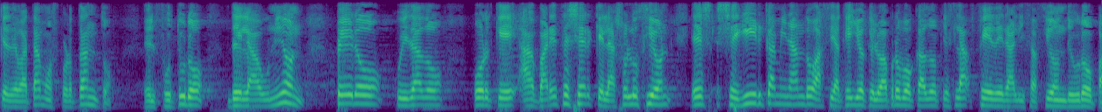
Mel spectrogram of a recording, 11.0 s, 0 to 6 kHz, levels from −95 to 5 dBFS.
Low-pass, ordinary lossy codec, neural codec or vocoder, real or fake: 5.4 kHz; none; none; real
